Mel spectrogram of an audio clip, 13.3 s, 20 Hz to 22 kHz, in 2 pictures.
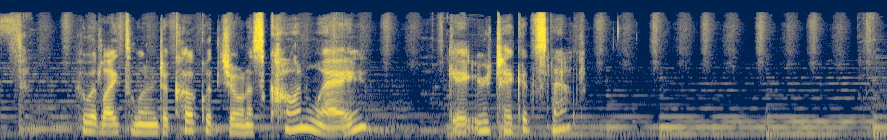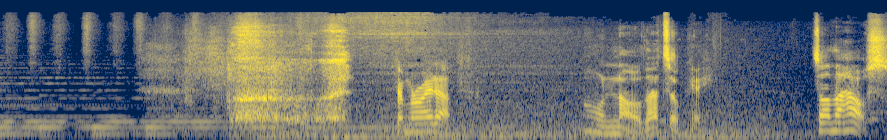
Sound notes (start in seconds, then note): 4.9 soft music; 7.6 exhales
